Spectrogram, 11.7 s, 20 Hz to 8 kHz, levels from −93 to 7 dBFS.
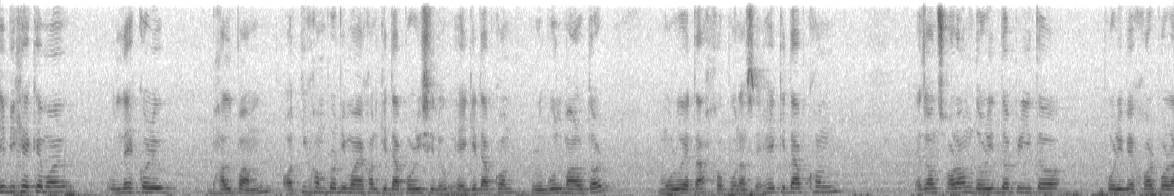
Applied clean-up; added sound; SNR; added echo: none; none; none; none.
